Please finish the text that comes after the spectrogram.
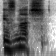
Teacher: Irish accent is more in the front of your mouth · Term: splashy T's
